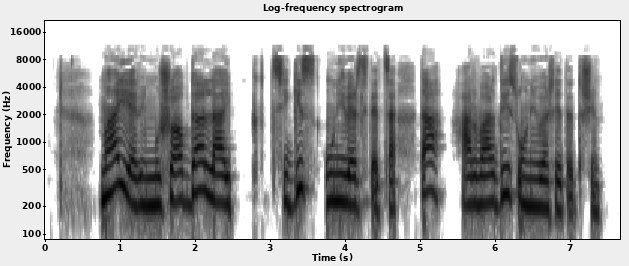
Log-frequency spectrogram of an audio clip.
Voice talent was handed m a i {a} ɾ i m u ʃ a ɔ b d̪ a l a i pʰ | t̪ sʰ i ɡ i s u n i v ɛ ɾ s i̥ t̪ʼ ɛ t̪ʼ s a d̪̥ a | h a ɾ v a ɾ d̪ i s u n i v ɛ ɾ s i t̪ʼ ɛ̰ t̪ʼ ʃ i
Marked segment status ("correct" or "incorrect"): incorrect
